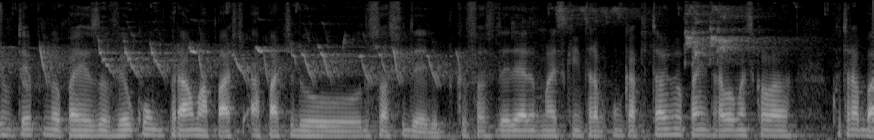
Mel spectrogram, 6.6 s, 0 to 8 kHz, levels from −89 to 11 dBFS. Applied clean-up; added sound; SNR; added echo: none; Bird vocalization, bird call, bird song; 15 dB; none.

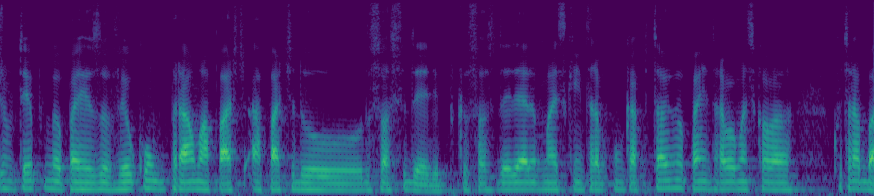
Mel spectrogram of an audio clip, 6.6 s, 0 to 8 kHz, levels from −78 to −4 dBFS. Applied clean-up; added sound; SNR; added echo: none; none; none; none.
